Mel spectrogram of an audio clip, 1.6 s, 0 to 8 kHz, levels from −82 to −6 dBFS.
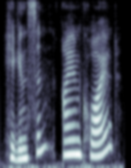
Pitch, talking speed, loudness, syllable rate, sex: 250 Hz, 110 wpm, -15 LUFS, 5.0 syllables/s, female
